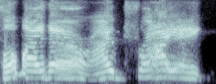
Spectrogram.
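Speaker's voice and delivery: high, hammed-up struggling dinosaur; straining T-Rex. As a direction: cry out as if failing to reach. Acts out short-armed T-Rex straining.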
